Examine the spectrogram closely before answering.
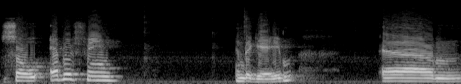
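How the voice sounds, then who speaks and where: Speaking at a very slow pace, a man with a Brazilian accent uses a fairly high pitch and ordinary pitch variation. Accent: Brazilian, non-native English. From North Brazil. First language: Portuguese. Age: 20s. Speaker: indie game developer. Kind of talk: interview. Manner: hesitant, many fillers.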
